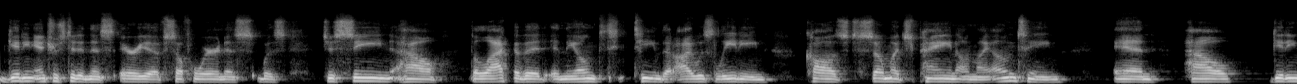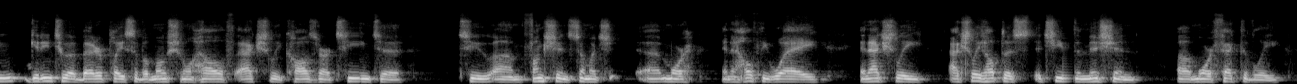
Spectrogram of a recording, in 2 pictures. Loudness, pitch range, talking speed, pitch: -18 LUFS, 120-140 Hz, 165 wpm, 130 Hz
